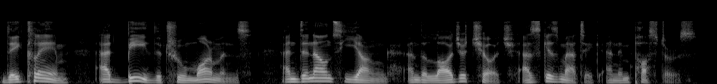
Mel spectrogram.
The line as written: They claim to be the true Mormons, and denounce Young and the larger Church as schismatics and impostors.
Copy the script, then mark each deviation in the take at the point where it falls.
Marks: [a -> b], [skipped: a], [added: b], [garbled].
They claim [to -> at] be the true Mormons, and denounce Young and the larger Church as [schismatics -> schismatic] and impostors.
